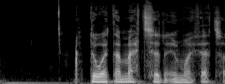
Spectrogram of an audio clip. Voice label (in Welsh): "metr", Welsh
